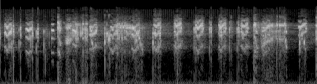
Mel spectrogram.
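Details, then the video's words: Swiftlet lure call: rapid high chirps and squawky twitters, clipped and repeated in quick bursts with brief gaps between them. "SUARA PANGGIL BURUNG WALET"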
